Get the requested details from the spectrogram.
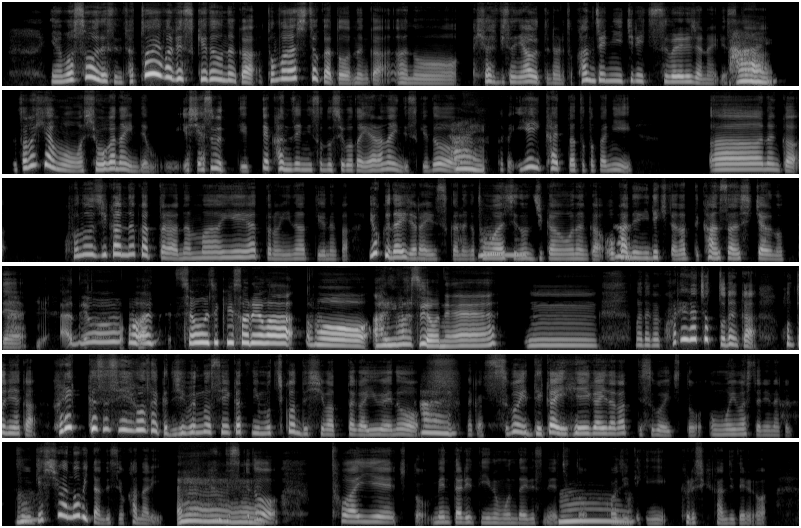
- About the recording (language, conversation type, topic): Japanese, advice, 休みの日でも仕事のことが頭から離れないのはなぜですか？
- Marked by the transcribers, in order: none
